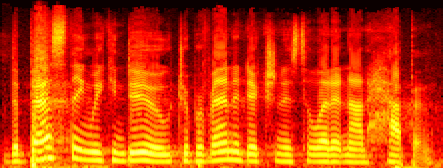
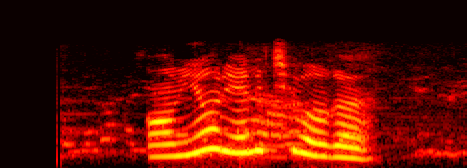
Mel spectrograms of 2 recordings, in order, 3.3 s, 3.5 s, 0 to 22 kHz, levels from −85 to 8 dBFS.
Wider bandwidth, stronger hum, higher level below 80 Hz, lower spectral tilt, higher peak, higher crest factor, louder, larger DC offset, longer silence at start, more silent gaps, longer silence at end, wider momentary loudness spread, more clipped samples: first, 20 kHz vs 8 kHz; neither; first, -30 dBFS vs -70 dBFS; about the same, -4 dB/octave vs -3.5 dB/octave; first, 0 dBFS vs -4 dBFS; second, 10 dB vs 16 dB; first, -9 LUFS vs -17 LUFS; neither; second, 0.05 s vs 0.5 s; neither; second, 0.05 s vs 0.7 s; about the same, 7 LU vs 9 LU; first, 0.2% vs under 0.1%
